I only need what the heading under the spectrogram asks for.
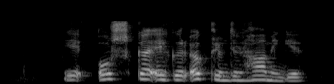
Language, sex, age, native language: Icelandic, male, 18-19, Icelandic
